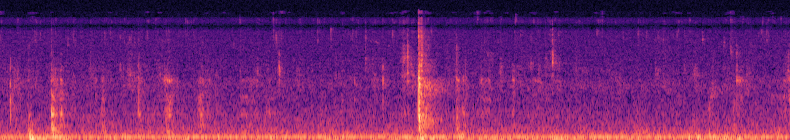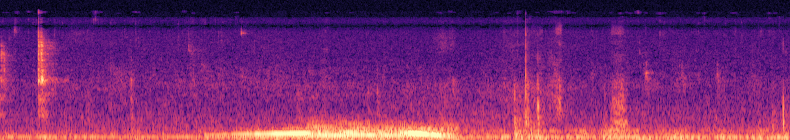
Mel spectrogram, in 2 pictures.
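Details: A seal lynx Bengal cat with leopard-like spots gives a single low, drawn-out meow over a steady indoor hum.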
